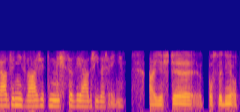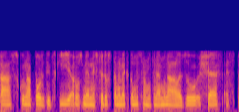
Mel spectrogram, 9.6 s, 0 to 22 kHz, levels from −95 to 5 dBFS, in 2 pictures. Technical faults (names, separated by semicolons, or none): RealAudio 14.4 codec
